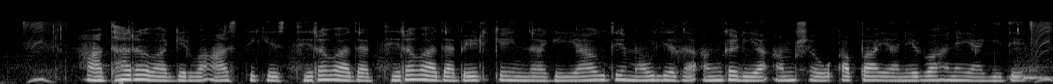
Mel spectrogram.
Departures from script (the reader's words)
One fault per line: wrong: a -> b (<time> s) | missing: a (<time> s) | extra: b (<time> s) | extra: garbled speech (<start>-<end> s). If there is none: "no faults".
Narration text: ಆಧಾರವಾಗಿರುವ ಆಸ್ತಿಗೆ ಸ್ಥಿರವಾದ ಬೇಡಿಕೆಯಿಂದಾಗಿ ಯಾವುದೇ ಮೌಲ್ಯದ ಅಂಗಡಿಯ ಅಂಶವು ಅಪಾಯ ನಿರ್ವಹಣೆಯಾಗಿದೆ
extra: ಸ್ಥಿರವಾದ (3.7 s)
